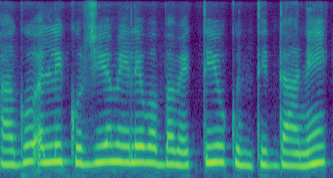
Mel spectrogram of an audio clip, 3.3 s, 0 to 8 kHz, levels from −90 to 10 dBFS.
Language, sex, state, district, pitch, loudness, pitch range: Kannada, female, Karnataka, Bidar, 260 Hz, -11 LUFS, 230-275 Hz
